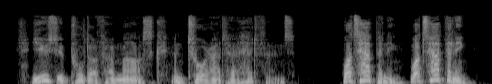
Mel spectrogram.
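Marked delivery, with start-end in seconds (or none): 3.4-4.7 very high, furious voice with an edge of fear. Narrating Yuzu tearing out her headphones, furious but a little frightened. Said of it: "furious but a little bit frightened too".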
